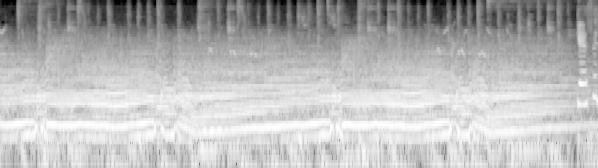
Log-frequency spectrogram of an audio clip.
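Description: A car engine drones loudly and continuously as the car is driven fast, its pitch rising and falling with gear changes, close and with speech over it.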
